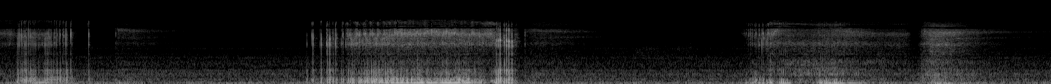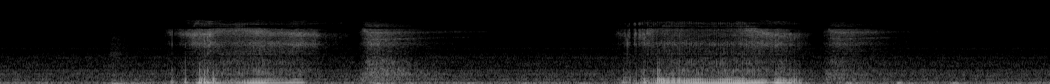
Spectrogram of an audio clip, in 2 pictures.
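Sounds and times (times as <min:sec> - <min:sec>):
person snoring: 0:00.0 - 0:01.6, 0:03.1 - 0:05.7, 0:07.4 - 0:10.1, 0:12.2 - 0:15.1, 0:16.7 - 0:19.5.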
